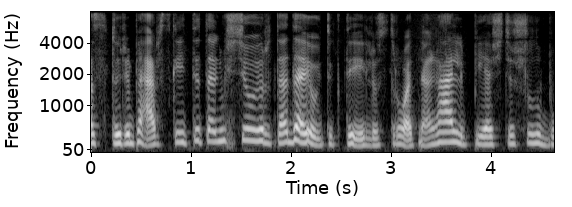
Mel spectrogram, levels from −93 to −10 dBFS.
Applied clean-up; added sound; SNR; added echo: none; none; none; none.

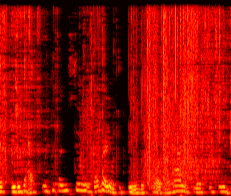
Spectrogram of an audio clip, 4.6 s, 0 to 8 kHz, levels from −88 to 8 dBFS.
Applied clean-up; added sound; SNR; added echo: classical method WPE with log-MMSE.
